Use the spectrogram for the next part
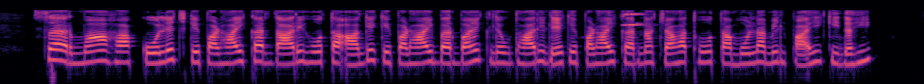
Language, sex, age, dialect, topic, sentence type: Chhattisgarhi, female, 18-24, Eastern, banking, question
